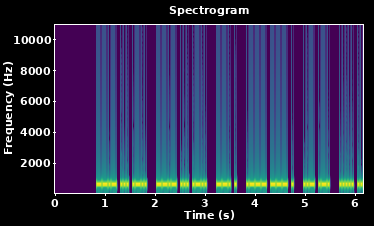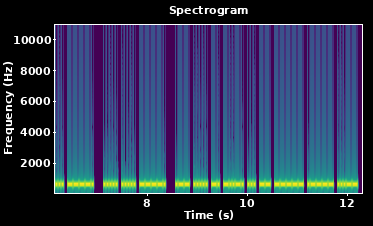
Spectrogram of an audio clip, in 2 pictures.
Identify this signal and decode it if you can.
Morse code, heard as a keyed tone, about 37 wpm, 660 Hz. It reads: QSL QSL GE JOE UR 559 559 W5N/SM013
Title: SOTA QSO Practice 40wpm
